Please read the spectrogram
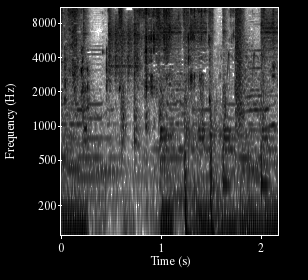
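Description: Background music with steady sustained tones, over close, wet mouth sounds and short clicks of someone chewing and biting into fried food.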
